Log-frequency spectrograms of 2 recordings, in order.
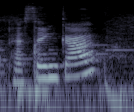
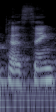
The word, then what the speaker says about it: Pysanky: And I kept pronouncing Pysanky wrong. I kept pronouncing I put the wrong emphasis on the right syllables. So I don't know if it's Pysanky. I'm pretty sure it's probably still wrong, but my interpretation of what he told me, it's Pysanky, or Ukrainian Easter eggs.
